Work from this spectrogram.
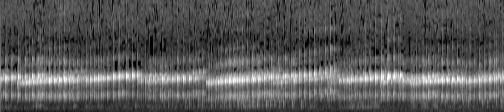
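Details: Many frogs trill together on a spring evening in Nebraska's Sandhills. Continuous high buzzing trills rise and restart every couple of seconds, with a quieter rattling layer below.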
